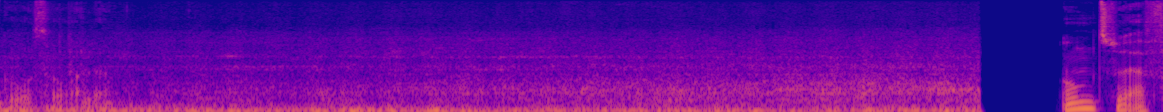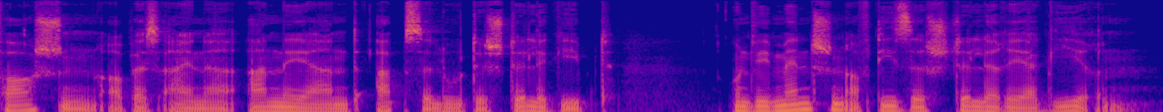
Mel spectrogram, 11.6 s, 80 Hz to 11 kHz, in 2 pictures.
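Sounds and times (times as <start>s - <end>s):
train running on rails: 0.0s - 4.9s
speech: 0.2s - 0.8s, 5.4s - 11.6s.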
